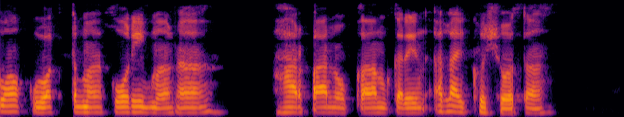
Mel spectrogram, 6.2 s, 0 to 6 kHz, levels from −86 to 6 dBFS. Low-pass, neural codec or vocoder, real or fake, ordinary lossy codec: 5.4 kHz; codec, 16 kHz in and 24 kHz out, 2.2 kbps, FireRedTTS-2 codec; fake; AAC, 48 kbps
